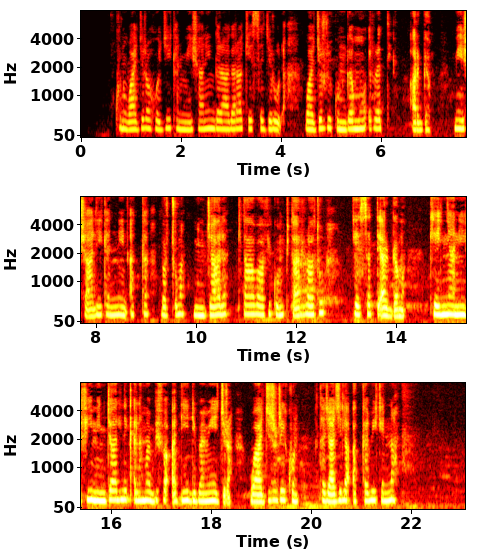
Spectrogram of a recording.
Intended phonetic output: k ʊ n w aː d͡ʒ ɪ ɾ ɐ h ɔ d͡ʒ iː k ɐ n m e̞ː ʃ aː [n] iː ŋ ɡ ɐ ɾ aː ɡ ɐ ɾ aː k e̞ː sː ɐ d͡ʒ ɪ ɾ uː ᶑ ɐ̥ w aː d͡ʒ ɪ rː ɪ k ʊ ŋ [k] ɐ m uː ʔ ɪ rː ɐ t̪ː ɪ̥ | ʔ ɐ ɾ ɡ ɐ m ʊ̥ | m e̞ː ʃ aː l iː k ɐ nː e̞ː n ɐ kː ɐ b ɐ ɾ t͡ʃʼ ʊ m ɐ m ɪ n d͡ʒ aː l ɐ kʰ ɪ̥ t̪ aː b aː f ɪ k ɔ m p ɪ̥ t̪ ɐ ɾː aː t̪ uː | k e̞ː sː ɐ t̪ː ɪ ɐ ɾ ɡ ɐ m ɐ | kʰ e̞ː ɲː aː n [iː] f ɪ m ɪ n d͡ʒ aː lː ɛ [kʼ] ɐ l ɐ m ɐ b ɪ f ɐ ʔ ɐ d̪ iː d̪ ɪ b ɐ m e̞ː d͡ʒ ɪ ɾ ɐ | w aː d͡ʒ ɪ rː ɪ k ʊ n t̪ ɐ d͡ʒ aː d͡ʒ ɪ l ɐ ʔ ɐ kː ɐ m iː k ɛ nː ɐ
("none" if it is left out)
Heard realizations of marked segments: n, ɡ, iː, kʼ

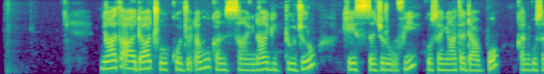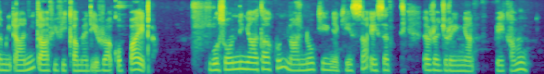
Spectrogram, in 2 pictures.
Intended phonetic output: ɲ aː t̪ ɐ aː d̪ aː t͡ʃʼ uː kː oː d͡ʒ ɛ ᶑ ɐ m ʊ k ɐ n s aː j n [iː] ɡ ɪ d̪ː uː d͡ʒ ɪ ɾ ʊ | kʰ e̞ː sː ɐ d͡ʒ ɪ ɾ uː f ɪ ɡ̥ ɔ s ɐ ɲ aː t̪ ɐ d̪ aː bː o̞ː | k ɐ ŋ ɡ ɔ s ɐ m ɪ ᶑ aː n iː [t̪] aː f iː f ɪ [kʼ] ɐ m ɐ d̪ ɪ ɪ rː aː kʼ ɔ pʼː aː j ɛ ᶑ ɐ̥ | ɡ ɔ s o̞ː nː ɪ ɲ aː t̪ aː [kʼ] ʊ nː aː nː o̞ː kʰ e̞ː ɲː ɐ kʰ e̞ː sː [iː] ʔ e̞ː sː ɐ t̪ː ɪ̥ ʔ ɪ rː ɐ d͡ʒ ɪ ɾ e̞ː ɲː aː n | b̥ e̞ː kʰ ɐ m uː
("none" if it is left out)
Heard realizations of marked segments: aː, t̪ʼ, kʼ, k, aː

